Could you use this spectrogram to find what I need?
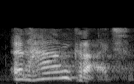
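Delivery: drawn-out clear statement; slow emphatic teaching. Shown as a demonstration. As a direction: say "Een haan kraait" very slowly, word by word. Teacher repeats slowly.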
